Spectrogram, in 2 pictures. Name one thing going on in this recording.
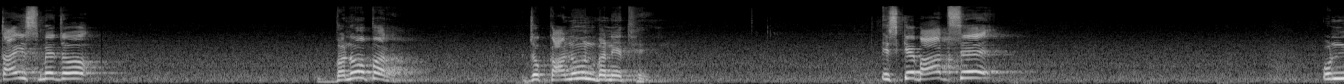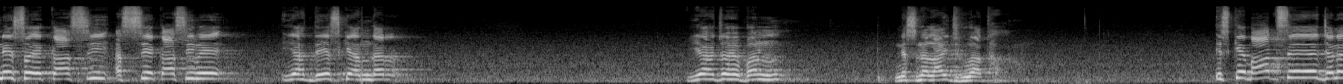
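A young man speaks into a microphone in short bursts with pauses between them.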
